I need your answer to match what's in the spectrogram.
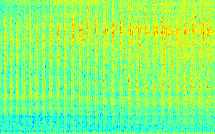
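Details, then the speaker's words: VW Bus air-cooled four-cylinder engine from long storage, after valve adjustment: lumpy idle with a regular stumble, one cylinder only firing now and then, popping through the carb; burnt valve suspected, compression test planned. "juding by the way that's popping through the carb has a burnt valve you can hear it kind of kicking in though Fire's on on once in a while"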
